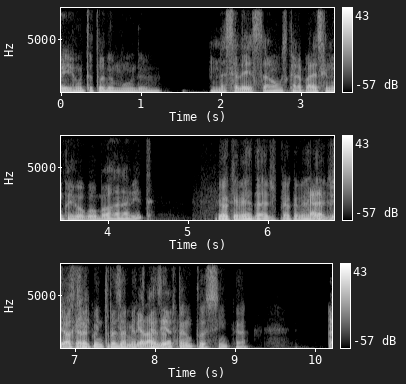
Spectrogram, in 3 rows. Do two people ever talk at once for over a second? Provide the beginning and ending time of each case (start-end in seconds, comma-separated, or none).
6.5-8.3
